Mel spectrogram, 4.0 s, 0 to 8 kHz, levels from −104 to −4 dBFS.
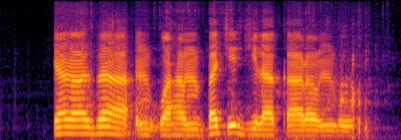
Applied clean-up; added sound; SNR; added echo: neural mask model RNNoise.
